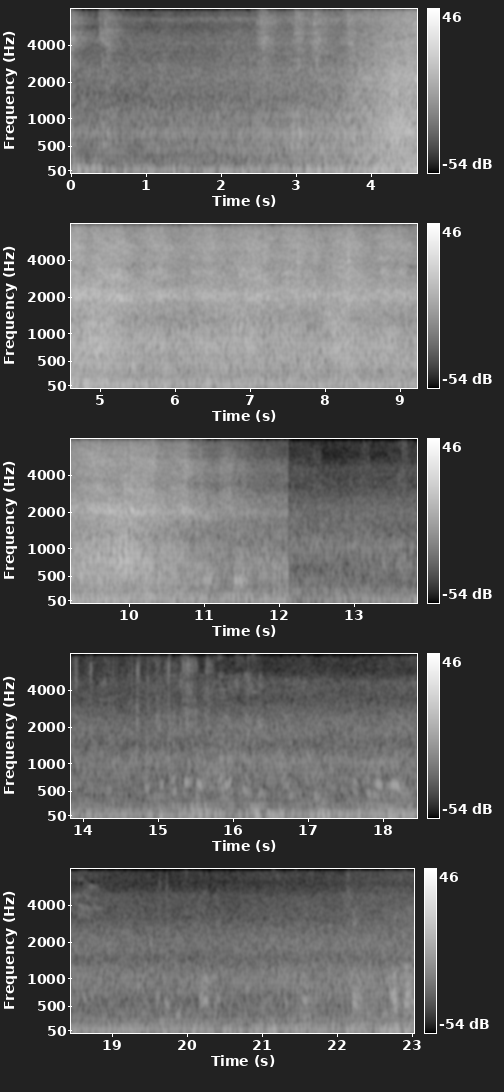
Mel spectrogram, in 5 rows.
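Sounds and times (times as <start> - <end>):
train high whine: 0.0 - 12.6
train wheels clicking over rail joints: 2.4 - 11.6.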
